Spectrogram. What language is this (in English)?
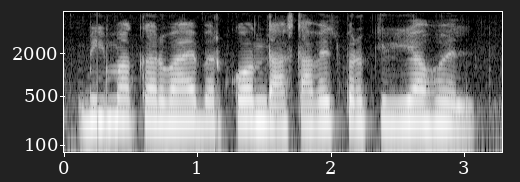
Chhattisgarhi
